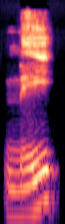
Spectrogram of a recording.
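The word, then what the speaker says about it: névé: Yeah, so this is pronounced as Nave.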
